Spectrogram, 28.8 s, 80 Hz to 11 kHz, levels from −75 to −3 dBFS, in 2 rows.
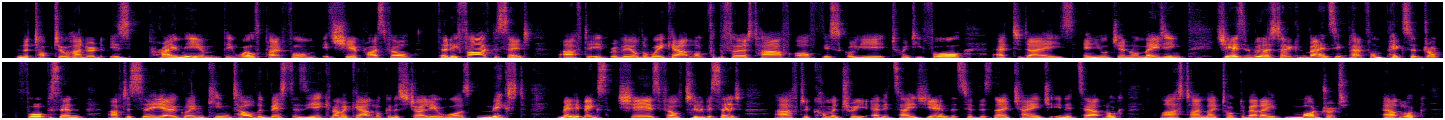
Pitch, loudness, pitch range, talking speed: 135 Hz, -18 LUFS, 120-165 Hz, 165 wpm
